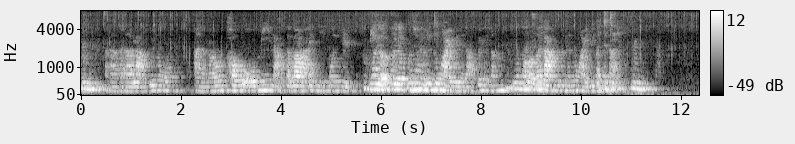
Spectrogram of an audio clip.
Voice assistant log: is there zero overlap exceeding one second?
No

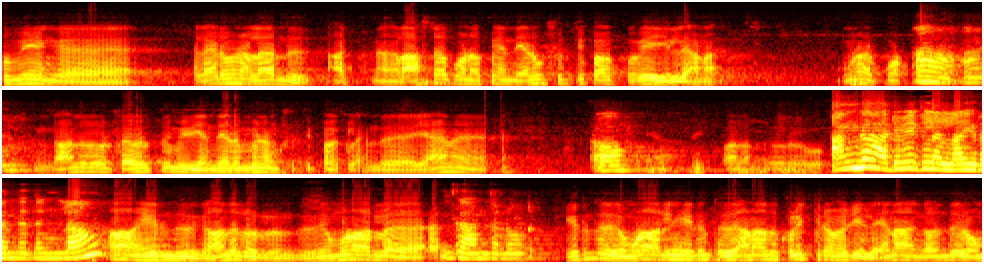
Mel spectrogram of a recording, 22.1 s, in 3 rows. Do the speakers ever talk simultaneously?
No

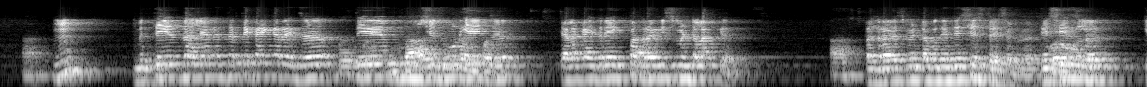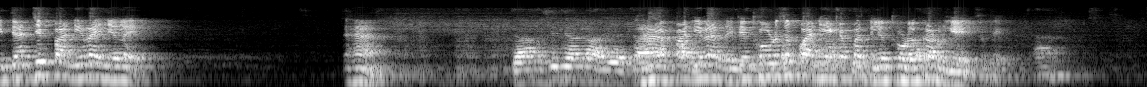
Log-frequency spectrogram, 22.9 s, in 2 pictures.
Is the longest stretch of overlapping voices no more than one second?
No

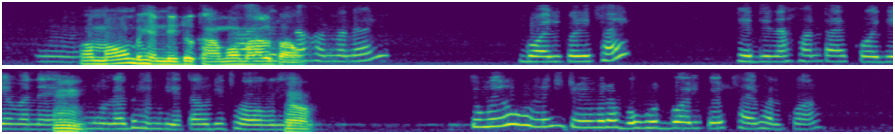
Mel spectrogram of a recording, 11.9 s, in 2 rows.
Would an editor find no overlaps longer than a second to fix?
Yes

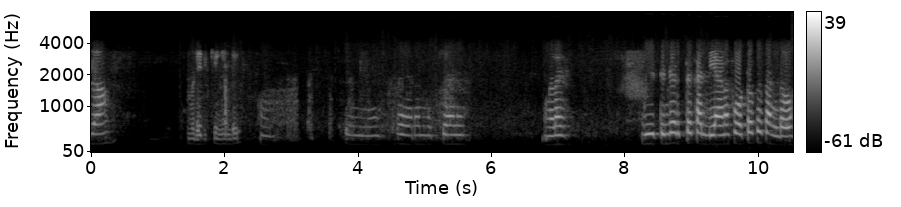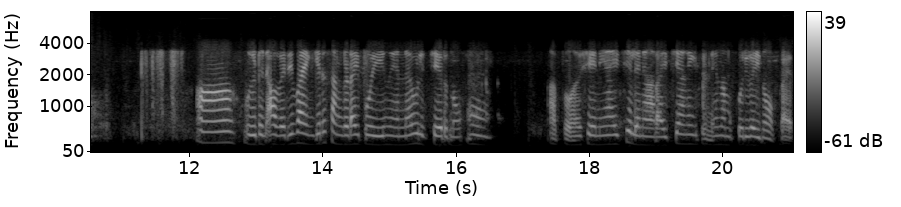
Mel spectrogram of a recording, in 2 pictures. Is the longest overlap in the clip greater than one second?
No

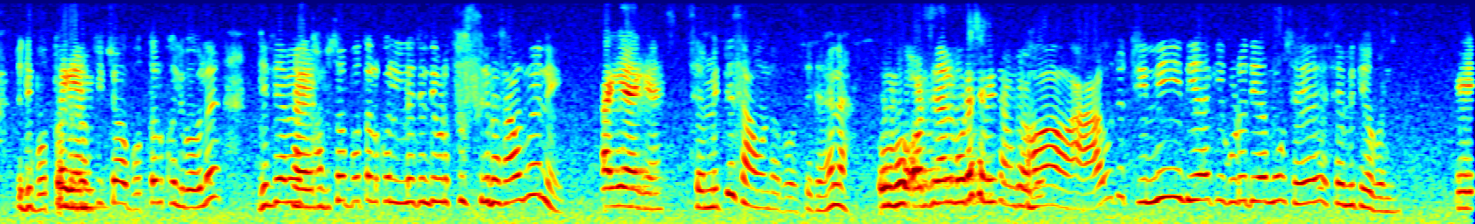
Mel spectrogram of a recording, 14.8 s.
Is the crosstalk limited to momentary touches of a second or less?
Yes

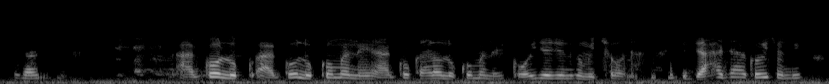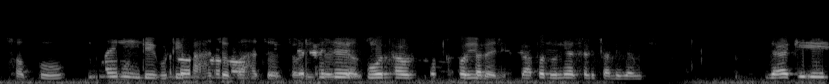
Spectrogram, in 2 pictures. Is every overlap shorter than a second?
No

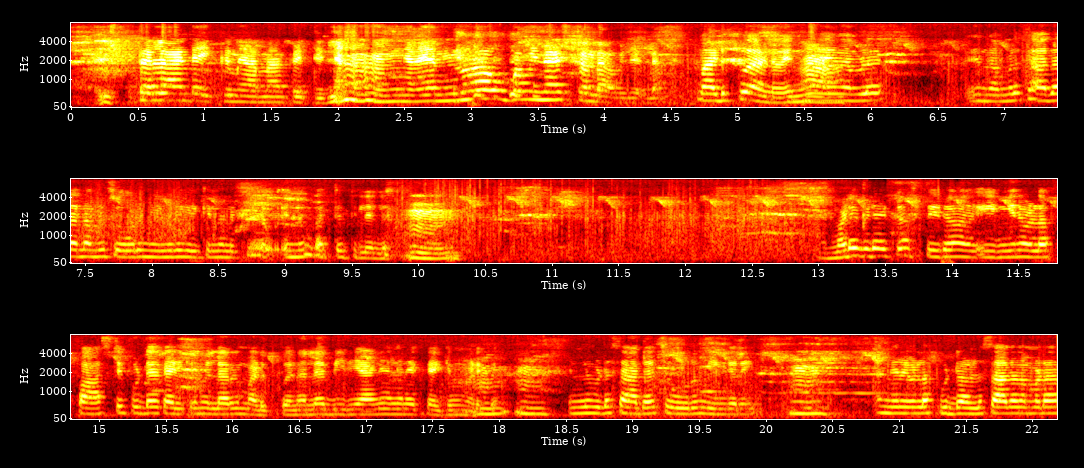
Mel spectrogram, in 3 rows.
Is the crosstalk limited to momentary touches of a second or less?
Yes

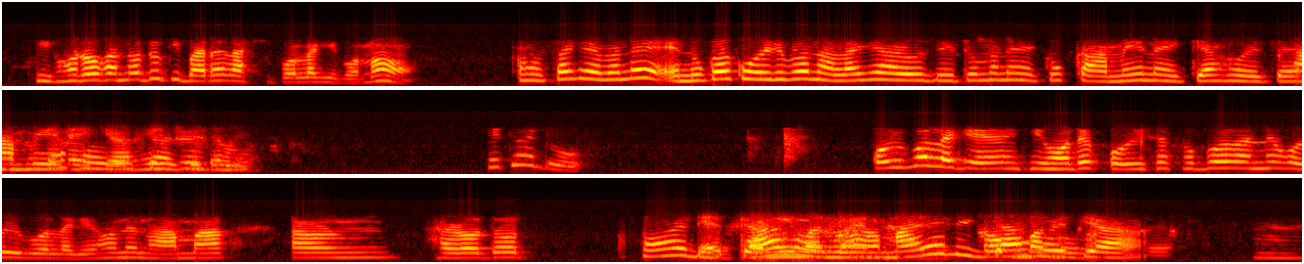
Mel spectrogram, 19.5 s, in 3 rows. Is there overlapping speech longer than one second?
Yes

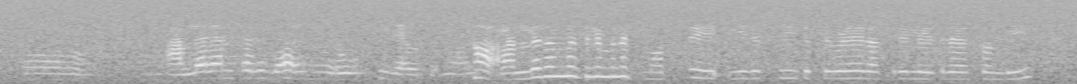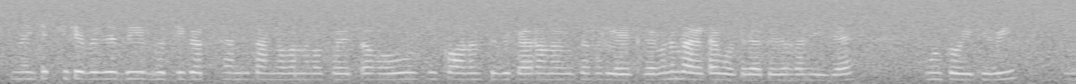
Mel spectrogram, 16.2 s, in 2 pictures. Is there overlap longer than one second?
No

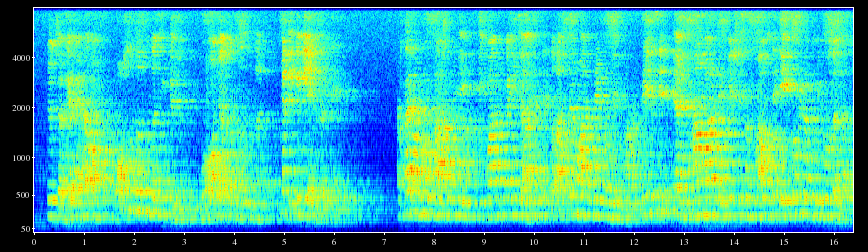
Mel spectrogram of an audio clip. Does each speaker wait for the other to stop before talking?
No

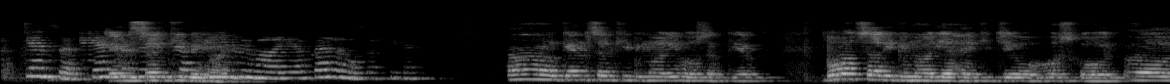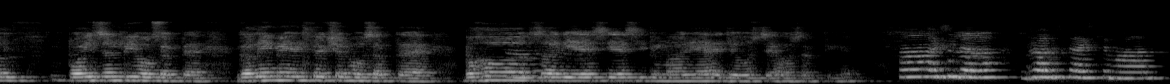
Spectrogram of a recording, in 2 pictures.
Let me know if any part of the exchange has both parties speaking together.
Yes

